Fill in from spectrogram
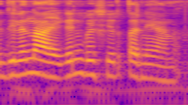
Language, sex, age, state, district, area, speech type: Malayalam, female, 18-30, Kerala, Ernakulam, rural, spontaneous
